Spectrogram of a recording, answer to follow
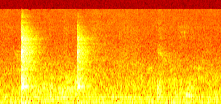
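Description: Near silence: quiet room tone with two faint, short clicks, about a quarter second and about three quarters of a second in.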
